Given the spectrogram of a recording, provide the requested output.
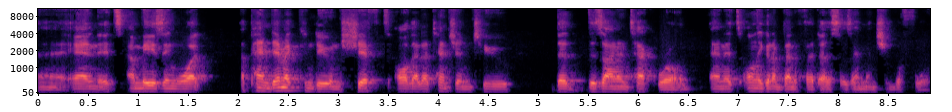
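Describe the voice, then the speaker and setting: In a normal speaking voice, a man with an American accent talks at a fairly quick pace and a fairly low pitch. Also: fairly even intonation. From US. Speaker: product designer. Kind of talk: presentation talk. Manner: casual, many fillers.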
